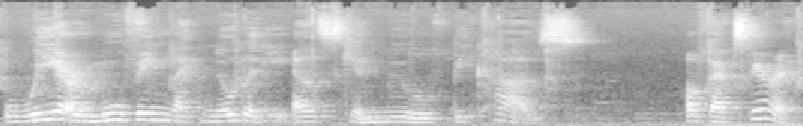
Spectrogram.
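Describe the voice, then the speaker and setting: Against noticeable background noise and audible room echo, a woman in a Guyanese accent talks at a very slow pace, her fairly low voice showing ordinary pitch variation. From Guyana. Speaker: cultural association organizer. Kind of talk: interview.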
